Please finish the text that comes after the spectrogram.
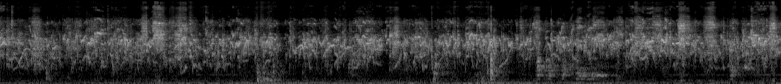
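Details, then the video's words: Fresh fruit feeding time for pet budgies, a continuous high warbling chatter of overlapping chirps and squeaks that stays steady throughout, with a few faint knocks beneath. "Cute Budgie Love and Funny Sweet Sounds During Fresh Fruit Food Time"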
